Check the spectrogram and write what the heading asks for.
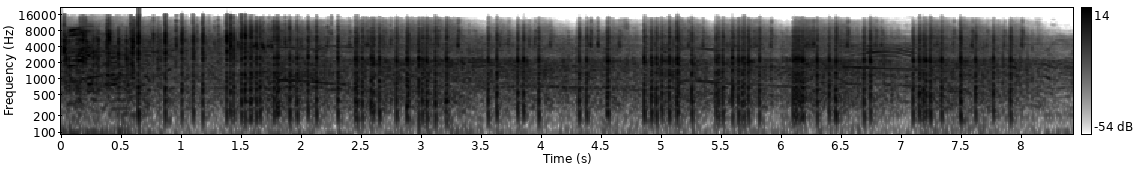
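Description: Fireworks going off in rapid, crackling volleys of sharp pops, thickening into denser clusters every second or two.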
